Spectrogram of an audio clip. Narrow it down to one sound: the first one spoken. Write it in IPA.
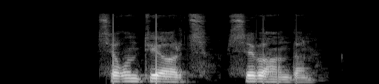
s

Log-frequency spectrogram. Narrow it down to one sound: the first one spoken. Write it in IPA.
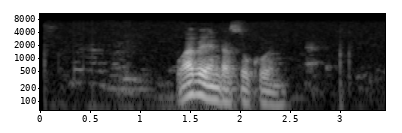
w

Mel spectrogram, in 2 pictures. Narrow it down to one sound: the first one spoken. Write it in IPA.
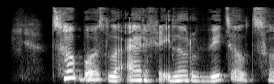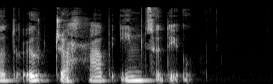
t͡sʰ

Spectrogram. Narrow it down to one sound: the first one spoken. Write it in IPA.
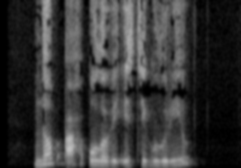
n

